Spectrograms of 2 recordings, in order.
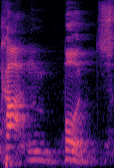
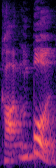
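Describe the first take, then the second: First: It is said in a plain American accent. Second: It is said in an imitated English accent.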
